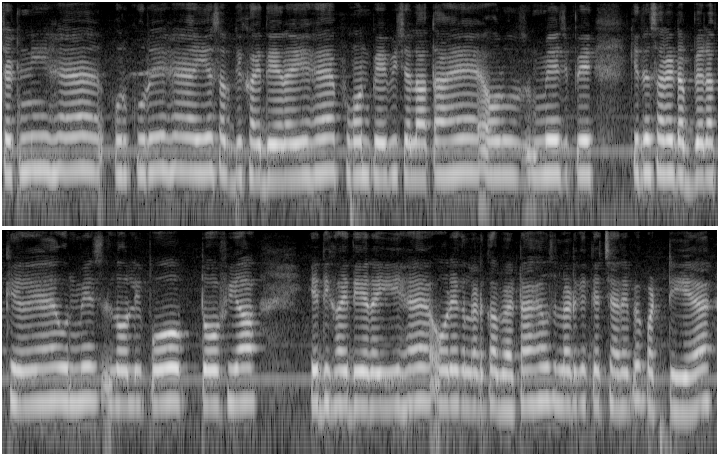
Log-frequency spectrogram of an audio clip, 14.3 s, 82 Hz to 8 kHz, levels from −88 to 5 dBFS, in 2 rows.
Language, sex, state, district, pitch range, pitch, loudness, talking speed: Hindi, female, Uttar Pradesh, Shamli, 225-240 Hz, 230 Hz, -18 LUFS, 190 wpm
